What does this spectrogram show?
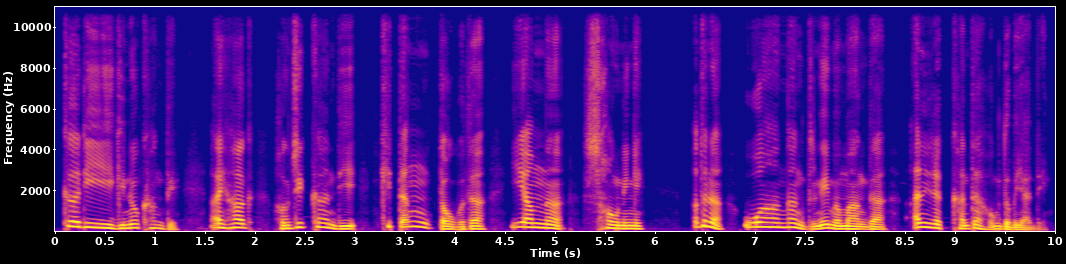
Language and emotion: Manipuri, disgusted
